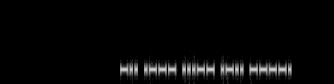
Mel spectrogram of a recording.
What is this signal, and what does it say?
Morse code, heard as a keyed tone, about 53 wpm, 700 Hz. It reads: DJ3L9
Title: Code Groups - 5 Letter:Numbers - 50wpm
